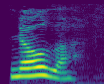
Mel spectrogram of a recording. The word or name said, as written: Nola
